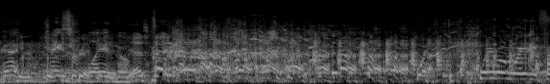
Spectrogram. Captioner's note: laughter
